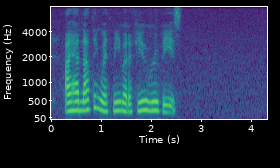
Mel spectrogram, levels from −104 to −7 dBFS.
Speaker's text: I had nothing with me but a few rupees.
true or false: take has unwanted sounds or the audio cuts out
false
